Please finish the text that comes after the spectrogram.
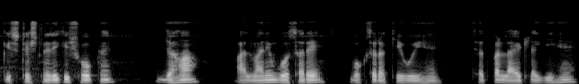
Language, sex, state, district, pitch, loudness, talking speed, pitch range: Hindi, male, Bihar, Begusarai, 100 Hz, -22 LUFS, 195 wpm, 95-110 Hz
